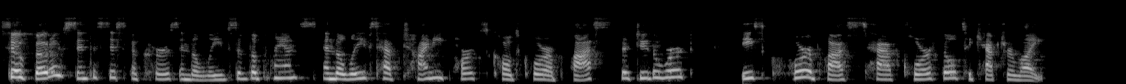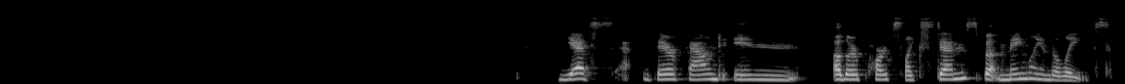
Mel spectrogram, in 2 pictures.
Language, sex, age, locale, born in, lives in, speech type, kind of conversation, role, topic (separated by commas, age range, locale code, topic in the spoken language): English, female, 25-29, en-US, United States, United States, read, expert-assistant, expert, What is the process of photosynthesis?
